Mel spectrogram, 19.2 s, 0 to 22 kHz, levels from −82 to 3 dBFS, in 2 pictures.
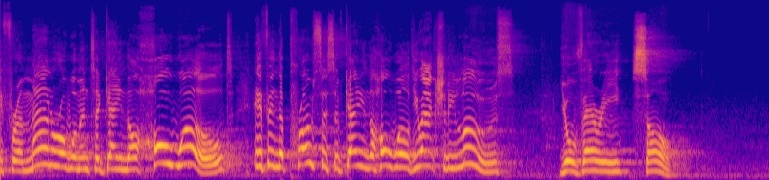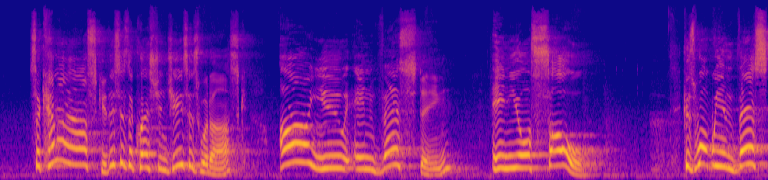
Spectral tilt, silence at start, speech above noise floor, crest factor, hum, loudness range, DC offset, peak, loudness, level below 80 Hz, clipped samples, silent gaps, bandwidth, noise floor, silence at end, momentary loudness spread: -4.5 dB/octave; 0 s; 34 dB; 16 dB; none; 5 LU; under 0.1%; -2 dBFS; -16 LUFS; -62 dBFS; under 0.1%; none; 18 kHz; -49 dBFS; 0 s; 9 LU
